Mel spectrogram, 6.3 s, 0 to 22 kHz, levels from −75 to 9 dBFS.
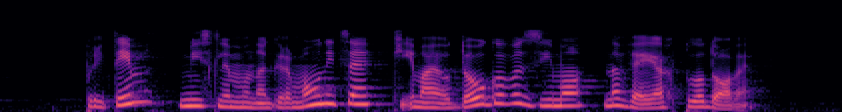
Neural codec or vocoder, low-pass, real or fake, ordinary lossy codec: none; 7.2 kHz; real; none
